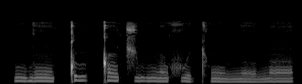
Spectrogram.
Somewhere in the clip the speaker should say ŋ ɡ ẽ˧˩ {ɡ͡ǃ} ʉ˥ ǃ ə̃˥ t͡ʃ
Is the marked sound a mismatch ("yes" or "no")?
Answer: yes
